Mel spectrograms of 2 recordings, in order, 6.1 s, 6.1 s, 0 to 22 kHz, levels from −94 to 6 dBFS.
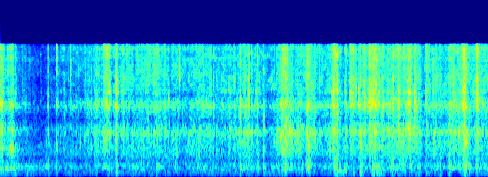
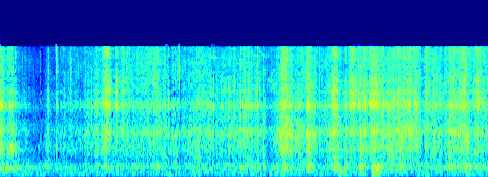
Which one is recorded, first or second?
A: second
